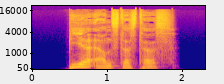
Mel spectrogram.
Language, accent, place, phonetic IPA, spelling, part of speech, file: German, Germany, Berlin, [biːɐ̯ˈʔɛʁnstəstəs], bierernstestes, adjective, De-bierernstestes.ogg
- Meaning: strong/mixed nominative/accusative neuter singular superlative degree of bierernst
